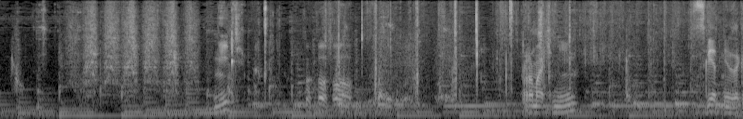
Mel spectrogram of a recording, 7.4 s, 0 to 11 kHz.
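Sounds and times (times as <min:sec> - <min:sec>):
hand saw sawing through wood: 0:00.6 - 0:02.2
speech: 0:02.1 - 0:07.4.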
